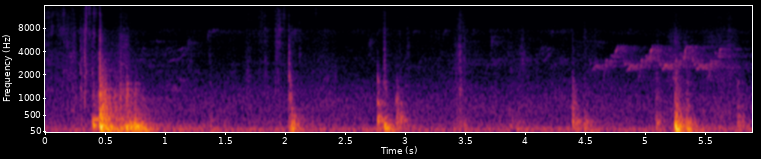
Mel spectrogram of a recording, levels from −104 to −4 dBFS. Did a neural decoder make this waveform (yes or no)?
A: yes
